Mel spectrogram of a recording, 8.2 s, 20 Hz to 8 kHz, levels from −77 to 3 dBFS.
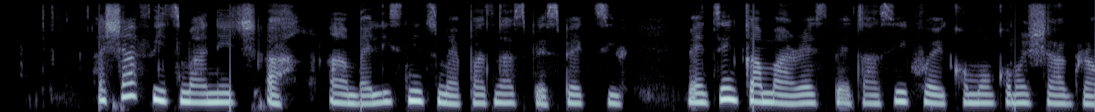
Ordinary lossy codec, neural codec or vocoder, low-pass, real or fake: none; none; 7.2 kHz; real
